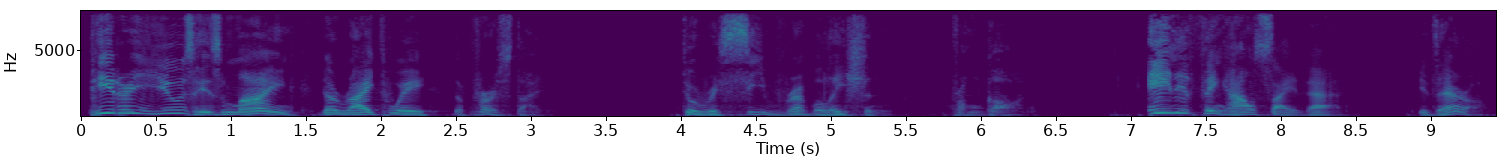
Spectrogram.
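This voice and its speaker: A man preaching a sermon, pressing his points with questions to the congregation, loud at the peaks and dropping low and quiet at phrase ends. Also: big pitch swings, unhurried, gravelly, long pauses, slightly rough, dry recording, studio quality. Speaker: pastor.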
